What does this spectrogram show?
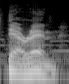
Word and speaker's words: Theron: on an interview yesterday it's Charlize Theron that on she's always helped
